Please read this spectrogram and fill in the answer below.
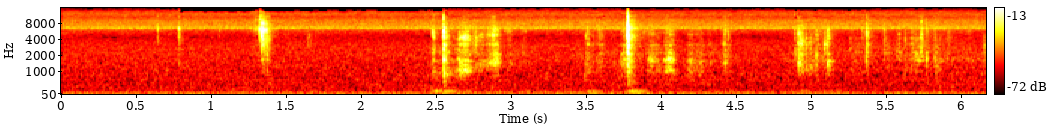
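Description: Scattered light clicks and taps, about half a dozen, from hands handling a small wire connector and parts against a monitor's sheet-metal chassis, the sharpest one a little before four seconds in, over a steady low hum.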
